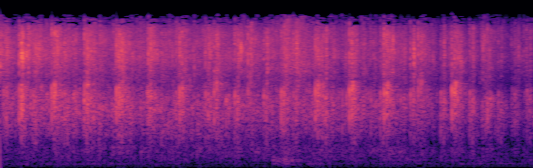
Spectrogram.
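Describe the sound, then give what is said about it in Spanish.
A crowd applauds steadily for several seconds as a loud round of applause for God, many hands clapping in a dense, continuous patter with no voices standing out. “¿Le puede dar un fuerte aplauso a Dios?”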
